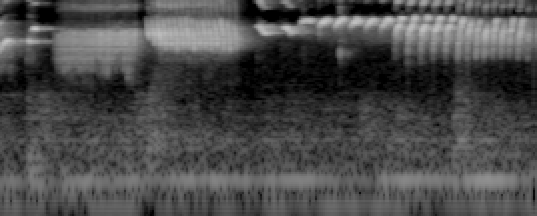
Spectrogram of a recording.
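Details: Training master song of a canary meant to make caged birds sing readily: high buzzy bursts and rolls, then a long run of rapid repeated high notes forming a pulsing trill.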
